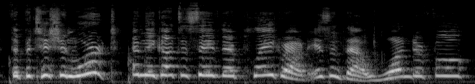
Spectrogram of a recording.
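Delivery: put-on gleeful read-aloud to kids; excited. A narrator's reading. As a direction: share the good news with glee. Excited storyteller to children.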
